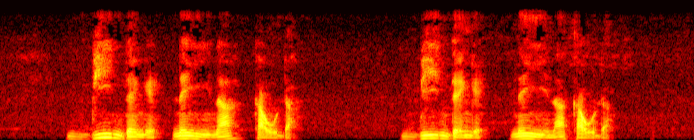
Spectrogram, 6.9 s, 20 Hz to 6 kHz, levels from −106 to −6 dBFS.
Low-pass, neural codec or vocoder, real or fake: 5.4 kHz; none; real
